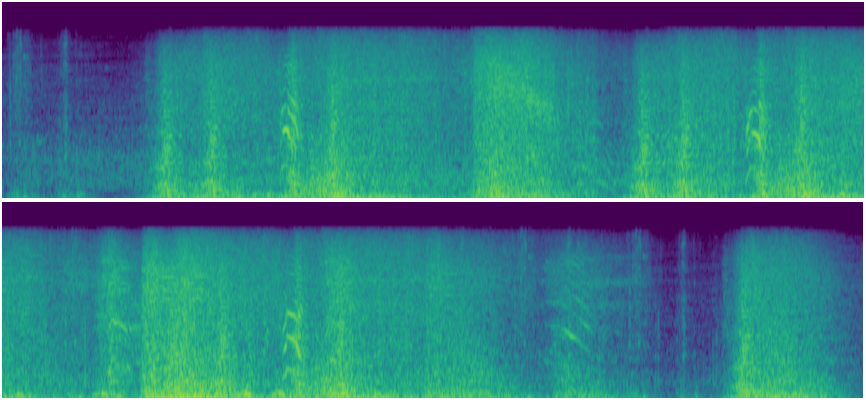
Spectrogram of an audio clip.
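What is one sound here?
Magic blasts whoosh and boom during a fight.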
